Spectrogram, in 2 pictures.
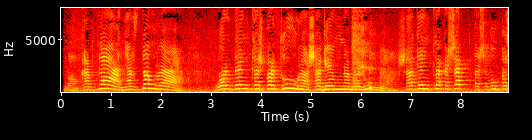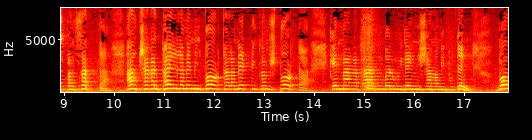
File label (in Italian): filastrocca; bon capd'an, arzdora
